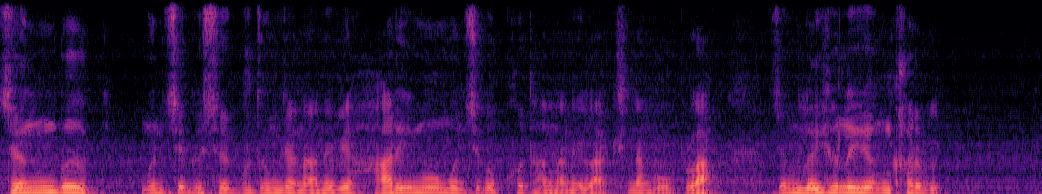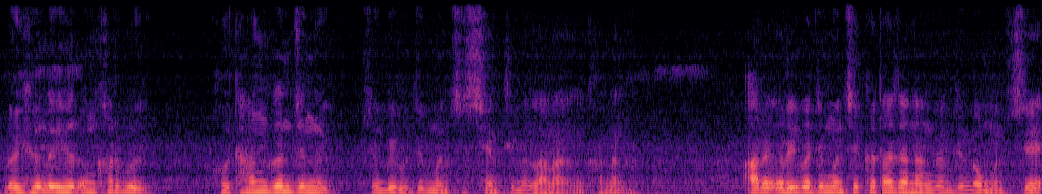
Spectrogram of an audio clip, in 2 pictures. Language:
Bodo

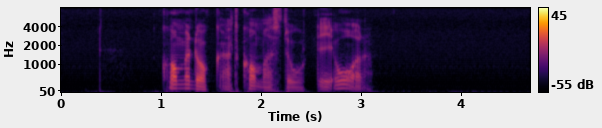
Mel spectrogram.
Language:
Swedish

